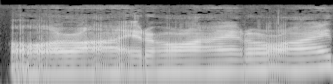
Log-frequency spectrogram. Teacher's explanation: ten akcent również lubi bardzo unikać sobie końcówek i przeciągać bardzo samogłoski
